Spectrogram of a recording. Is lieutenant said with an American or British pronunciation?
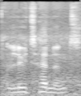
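American. The word is said with an American pronunciation. The speaker calls it wrong. "I got the American pronunciation"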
